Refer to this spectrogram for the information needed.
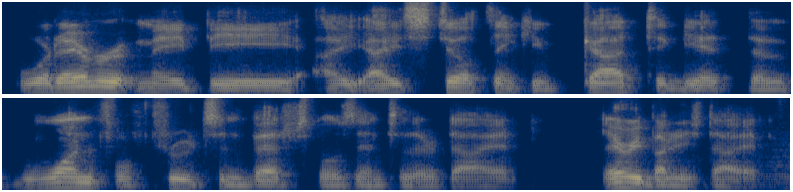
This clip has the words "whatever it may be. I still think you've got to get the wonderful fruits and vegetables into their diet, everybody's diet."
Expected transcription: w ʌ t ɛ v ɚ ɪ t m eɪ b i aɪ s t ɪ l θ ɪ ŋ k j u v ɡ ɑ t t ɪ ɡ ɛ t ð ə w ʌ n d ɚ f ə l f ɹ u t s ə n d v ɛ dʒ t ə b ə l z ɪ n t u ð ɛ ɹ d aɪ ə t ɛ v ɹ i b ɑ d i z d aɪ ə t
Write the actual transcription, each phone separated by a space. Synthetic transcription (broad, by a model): w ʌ t ɛ v ɚ ɪ t m eɪ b i aɪ s t ɪ l θ ɪ ŋ k j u v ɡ ɑ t t ɪ ɡ ɛ t ð ə w ʌ n d ɚ f l f ɹ u t s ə n v ɛ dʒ t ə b l z ɪ n t u ð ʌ ɹ d aɪ ə t ɛ v ɹ i b ɑ d i z d aɪ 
